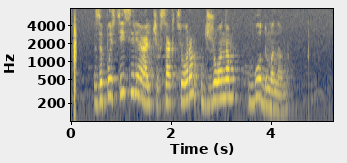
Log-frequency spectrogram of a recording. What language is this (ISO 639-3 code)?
rus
